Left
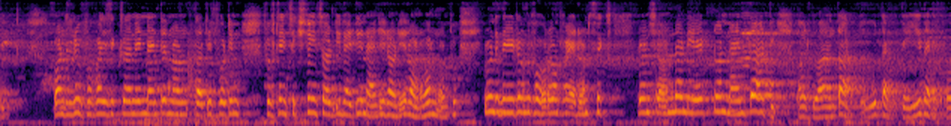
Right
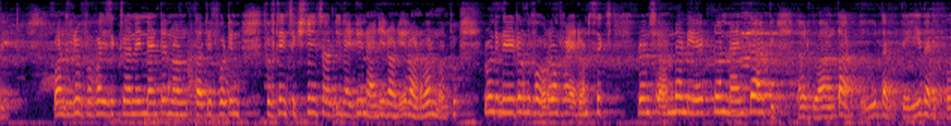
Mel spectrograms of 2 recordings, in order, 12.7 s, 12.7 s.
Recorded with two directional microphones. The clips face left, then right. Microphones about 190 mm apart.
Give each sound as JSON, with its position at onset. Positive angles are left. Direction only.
{"t": 0.7, "sound": "a woman's voice", "side_deg": 10}
{"t": 4.2, "sound": "a woman's voice", "side_deg": 30}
